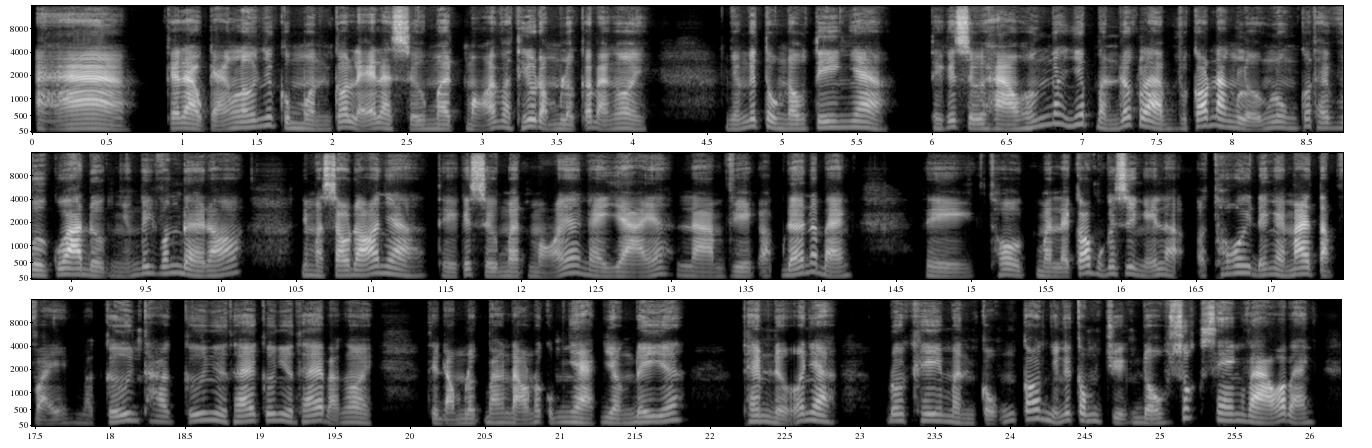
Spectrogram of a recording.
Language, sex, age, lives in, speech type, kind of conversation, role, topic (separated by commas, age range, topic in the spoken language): Vietnamese, male, 20-24, Vietnam, conversation, advice, user, Làm thế nào để bạn duy trì thói quen tập luyện lâu dài?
